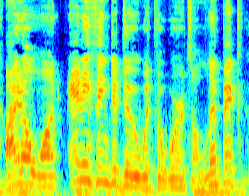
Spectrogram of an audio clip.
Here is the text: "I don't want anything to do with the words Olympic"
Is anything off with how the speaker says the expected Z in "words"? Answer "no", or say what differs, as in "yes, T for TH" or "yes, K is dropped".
no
